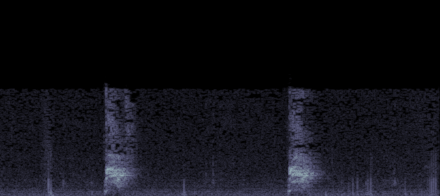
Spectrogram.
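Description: Small dog barking twice, two short single barks about two seconds apart.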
